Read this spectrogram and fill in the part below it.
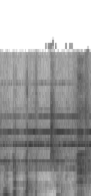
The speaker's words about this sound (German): Oh je, Entschuldigung wir müssen kurz unterbrechen. Das Telefon läutet.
